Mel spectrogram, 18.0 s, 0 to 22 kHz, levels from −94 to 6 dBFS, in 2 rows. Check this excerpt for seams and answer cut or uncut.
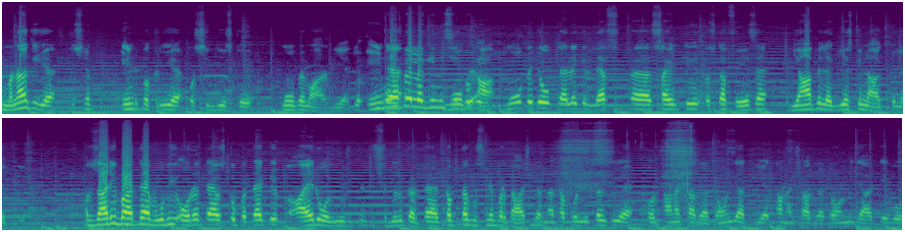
uncut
